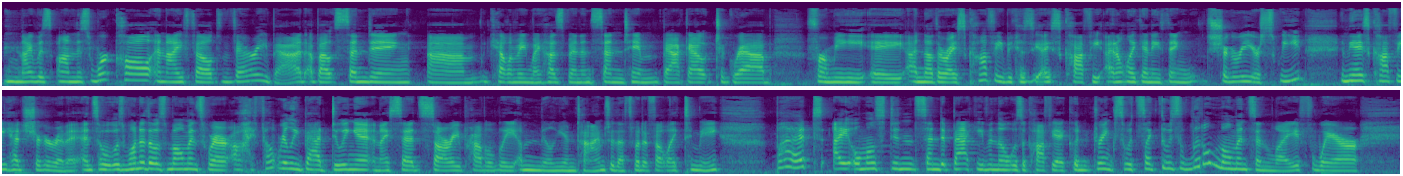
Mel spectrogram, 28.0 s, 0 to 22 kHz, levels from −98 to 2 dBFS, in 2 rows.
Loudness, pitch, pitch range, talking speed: -25 LUFS, 215 Hz, 200-240 Hz, 230 wpm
